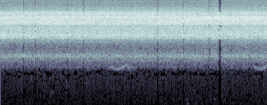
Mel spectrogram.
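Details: Male cicada calling loudly in a forest, heard in the mornings and sometimes at dusk: a steady, intense, high buzzing whine that continues without pause for the whole stretch.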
